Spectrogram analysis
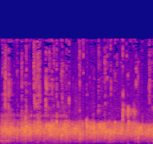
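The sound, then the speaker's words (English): Audience applause fills the whole stretch as a dense, even wash of many hands clapping loudly and continuously, with no single voice standing out. “Can we give Jason a huge round of applause?”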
